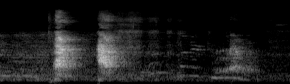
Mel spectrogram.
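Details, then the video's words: Boston terrier puppy barking at a cat: two sharp barks close together near the start, then a fainter yelp, over a quiet room. "Puppy barking at cat"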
